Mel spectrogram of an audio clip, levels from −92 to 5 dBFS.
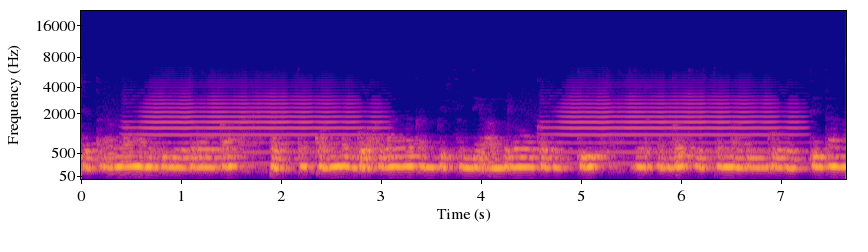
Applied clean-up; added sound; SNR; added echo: none; Trumpet; 19 dB; reverberation time 0.6 s.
